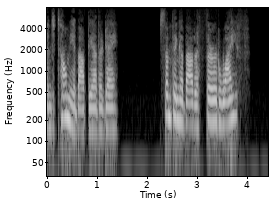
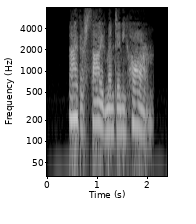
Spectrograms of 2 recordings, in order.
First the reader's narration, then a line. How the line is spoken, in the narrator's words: Edward whispered, peacemaking now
